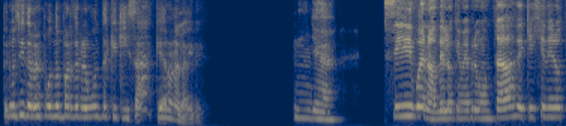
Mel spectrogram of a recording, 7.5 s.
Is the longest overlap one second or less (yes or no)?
yes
